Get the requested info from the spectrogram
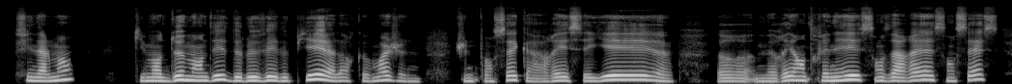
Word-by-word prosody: Finalement 175 +6 0 0.6
qui 165 - -7
m'ont 170 0 +2
demandé 195 +4 +3
de 170 -1 -1
lever 175 +2 +2
le 160 0 -3
pied 220 +8 +3
alors 165 -4 -2
que - - -10
moi, 185 +6 0
je 165 -3 -7
ne 140 -2 -9 0.4
je 150 - -8
ne 150 - -5
pensais 150 +8 -2
qu'à 140 -3 -7
réessayer, 190 +6 +3
heu 150 -4 -3 0.5
heu, 145 -3 -4
me 145 0 -5
réentraîner 185 +4 +2
sans 175 -4 -4
arrêt, 190 +6 +1
sans 160 -3 -7
cesse. 215 +7 -3
175 Hz, 155 wpm, -19 LUFS, 155-200 Hz, 0.6 s, demandé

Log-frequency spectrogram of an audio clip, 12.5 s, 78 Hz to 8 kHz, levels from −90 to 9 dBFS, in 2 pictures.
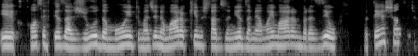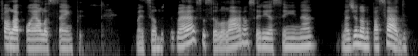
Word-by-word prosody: e 185 0 +5 0.2
com 200 +1 +1
certeza 190 -2 +1
ajuda 175 +4 +3
muito. 185 +2 +1
Imagina, 170 +4 -1
eu - - +1
moro 195 +5 +4
aqui 210 0 -3
no 200 - -3
Estados 180 -2 -3
Unidos, 175 +2 -1
a 170 - -1
minha 160 -1 -2
mãe 180 +4 -1
mora 200 +1 +2
no 195 - -4
Brasil, 175 +2 +1 0.4
eu - - -12
tenho 215 +5 0
a - - 0
chance 245 -1 -3 0.2
de 210 - -28
falar 175 -3 +4
com 165 -1 -2
ela 155 -1 +2
sempre. 155 0 -7 0.8
Mas 75 0 -8
se 155 - -4
eu 155 - -2
não 160 -1 -7
tivesse 220 - +1
o - - -5
celular, 185 -1 0
não 235 - -3
seria 175 -7 -2
assim, 175 +1 -5
né. 185 +2 -2 0.4
Imagina 205 +6 +1
no 185 - 0
passado. 170 0 +2
180 Hz, 195 wpm, -24 LUFS, 170-200 Hz, 0.8 s, e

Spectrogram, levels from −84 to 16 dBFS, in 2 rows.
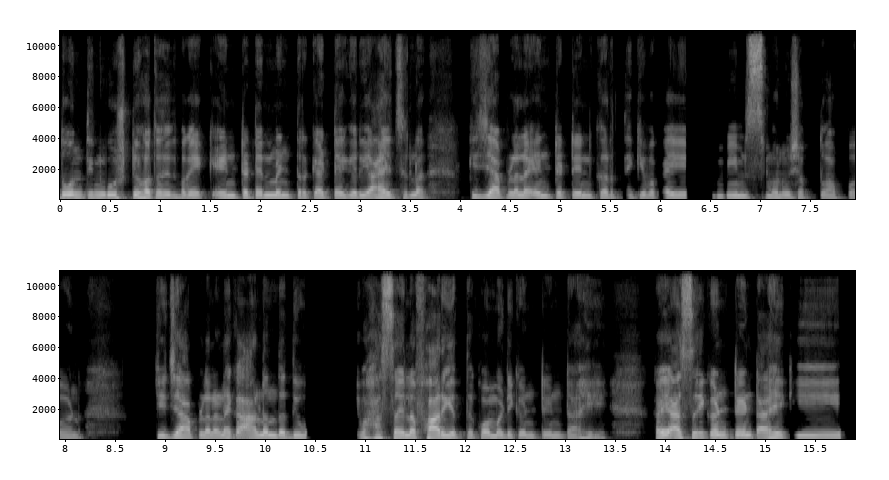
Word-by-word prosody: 2-3 195 +1 +3
गोष्टी 180 0 +1
होत 145 -4 +3
आहेत 130 -2 0
बघा. 130 +2 -2
एक 150 +1 -4
एंटरटेनमेंट 165 +1 +1
तर 170 - -2
कॅटेगरी 160 0 -1
आहेच 150 0 +1
ना, 180 +3 -1 0.5
की 150 - -4
जे 150 +4 +2
आपल्याला 160 +1 +1
एंटरटेन 150 0 -2
करते 125 -4 -6
किंवा 135 0 -5
काही 140 +2 0 0.4
मीम्स 145 -3 0
म्हणू 130 -2 -3
शकतो 120 0 -8
आपण 120 0 -8 0.8
की 150 - 0
ज्या 150 +2 +3
आपल्याला 155 +1 0
नाही 200 +4 +1
का - - +1
आनंद 170 +1 +3
देऊ 155 -2 0 0.5
किंवा 155 -1 -4
हसायला 160 +1 +3
फार 165 0 +6
येतं 140 -4 +1
कॉमेडी 140 +1 0
कंटेंट 125 -1 -5
आहे. 120 +1 -7 0.5
काही 180 +3 +7
असंही 175 +7 +3
कंटेंट 185 -4 +2
आहे 150 +1 +3
की 150 -3 -1
150 Hz, 155 wpm, -22 LUFS, 135-165 Hz, 0.8 s, काही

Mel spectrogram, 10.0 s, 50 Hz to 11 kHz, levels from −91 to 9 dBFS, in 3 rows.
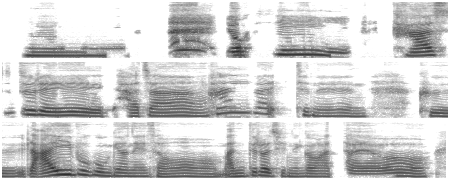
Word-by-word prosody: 음 195 -1 0 0.9
역시 225 -2 +3 0.3
가수들의 210 - +2
가장 185 +1 -3
하이라이트는 215 - -7 0.4
그 165 -3 -4
라이브 240 +6 +6
공연에서 170 -5 -3
만들어지는 170 -1 0
것 160 0 -4
같아요. 155 +1 -4
190 Hz, 190 characters per minute, -20 LUFS, 170-215 Hz, 0.9 s, 라이브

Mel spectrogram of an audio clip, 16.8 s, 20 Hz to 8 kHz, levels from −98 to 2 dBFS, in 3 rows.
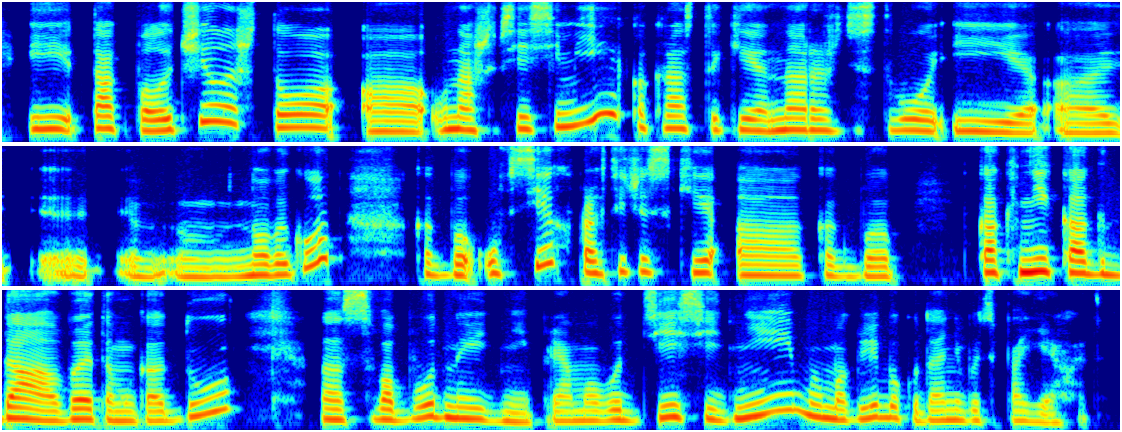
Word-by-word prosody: И 215 -2 +2
так 225 -2 +2
получилось, 205 - +2
что, 240 -1 +1
а, 175 -1 0
у 200 - -3
нашей 200 -3 +2
всей 215 +2 -1
семьи 255 - +1 0.2
как 235 -2 -8
раз 225 -1 0
таки 195 -1 -2
на 200 +2 +3
Рождество 190 0 -2
и, 170 -4 -1
ай, 155 -1 -2
э, 165 - -6
эм, 160 +4 -6
эм, 155 -1 -3
Новый 180 +4 +2
год, 415 - +1 0.4
как 195 -3 -5
бы 180 - +2
у 205 - +1
всех 335 - -2
практически, 220 0 -1
а, 175 -1 0
как 175 - -5
бы, 160 0 -1 0.4
как 225 -1 +3
никогда 200 -7 +6
в 155 - -8
этом 170 -4 +3
году, 225 - -2 0.4
э, 175 -2 +2
свободные 185 +3 +1
дни. 145 -3 -5
Прямо 155 +1 -4
вот 165 -1 -2
10 200 -2 -1
дней 255 - +1
мы 245 -9 +1
могли 185 +2 +1
бы 200 -1 -1
куда-нибудь 160 0 -5
поехать. 135 -6 -10
190 Hz, 165 wpm, -22 LUFS, 165-215 Hz, 0.4 s, никогда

